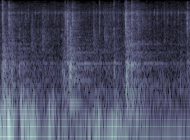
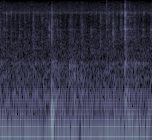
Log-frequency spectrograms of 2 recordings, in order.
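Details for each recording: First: Bicycle rear derailleur just after indexing with barrel-adjuster quarter turns: crisp single clicks as the chain shifts up and down the cassette, with no grinding or hesitation. Clean, correctly indexed shifting. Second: Bicycle rear derailleur being indexed, shift cable tension raised a quarter turn at a time with the adjuster: light metallic ticks over a soft spinning whir. Chain chatter from low cable tension, gone after another two quarter turns.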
